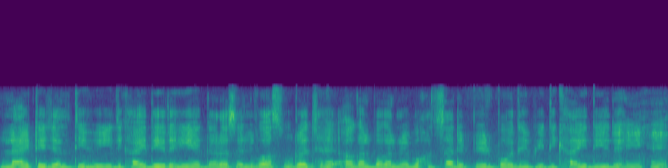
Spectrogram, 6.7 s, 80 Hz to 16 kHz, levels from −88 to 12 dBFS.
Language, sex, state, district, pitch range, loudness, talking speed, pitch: Hindi, male, Uttar Pradesh, Muzaffarnagar, 165-180 Hz, -15 LUFS, 190 wpm, 175 Hz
